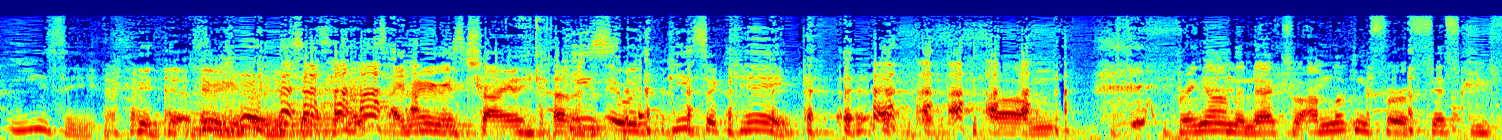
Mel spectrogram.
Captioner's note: laugh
